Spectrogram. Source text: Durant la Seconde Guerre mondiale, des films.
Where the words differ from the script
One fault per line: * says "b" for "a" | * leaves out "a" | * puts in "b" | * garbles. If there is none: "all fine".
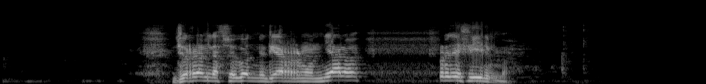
all fine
